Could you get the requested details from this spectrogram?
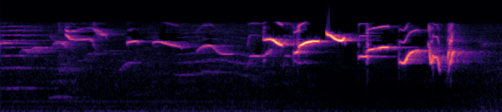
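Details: Oriental magpie-robin singing aggressively, used as a lure for other magpie-robins. Soft, scattered whistles at first, then loud sliding notes building to a harsh burst near the end.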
